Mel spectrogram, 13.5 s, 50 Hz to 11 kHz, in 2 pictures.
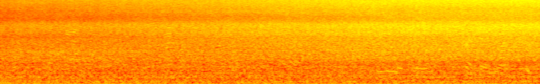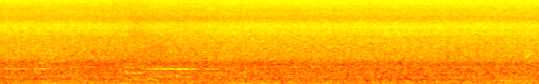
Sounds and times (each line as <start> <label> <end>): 0.0 Fountain 13.4
0.0 Traffic Sound 13.4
